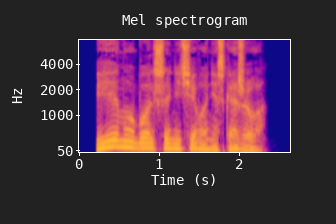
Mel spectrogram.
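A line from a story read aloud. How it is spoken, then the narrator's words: Soft old woman's reply. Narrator (Russian): мягко ответила князю старуха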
